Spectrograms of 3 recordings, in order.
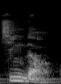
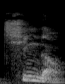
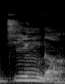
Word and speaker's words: Qingdao: La prononciation aussi, c'est du Qingdao. Vous voyez un peu Qingdao, le Qi, Qingdao. Il n'est pas dit Qingdao avec le J, non, c'est différent. Le J, c'est Ti, le Q, c'est Chi.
